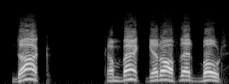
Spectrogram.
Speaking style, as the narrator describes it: amplified voice boomed over the water

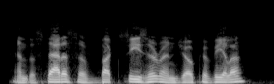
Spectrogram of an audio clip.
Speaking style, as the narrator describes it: Pitt asked

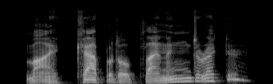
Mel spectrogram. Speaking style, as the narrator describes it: Goyette asked in a confused tone

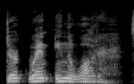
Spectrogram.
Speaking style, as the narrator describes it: Summer panted

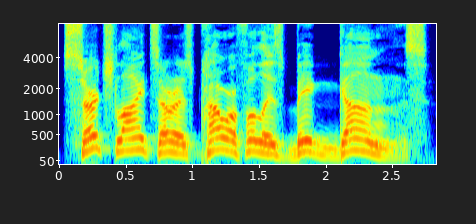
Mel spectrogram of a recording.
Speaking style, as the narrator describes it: Falconer shouted

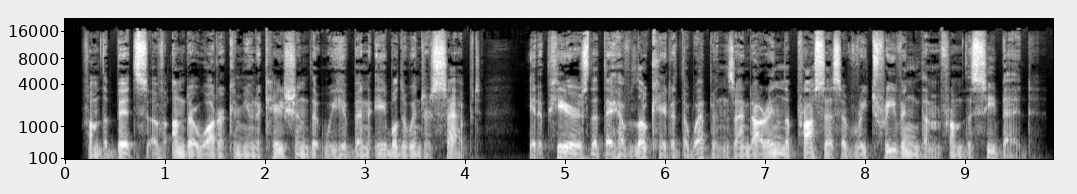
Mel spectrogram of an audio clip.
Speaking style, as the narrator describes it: Tongju said in a quiet voice

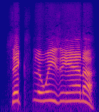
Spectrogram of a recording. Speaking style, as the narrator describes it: cried

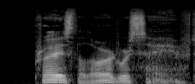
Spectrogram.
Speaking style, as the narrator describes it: murmured the helmsman, his face red from the effort, his arms numb with exhaustion

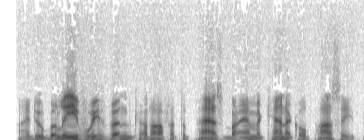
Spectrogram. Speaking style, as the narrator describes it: Pitt muttered softly

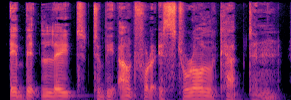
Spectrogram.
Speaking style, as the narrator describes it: said coldly

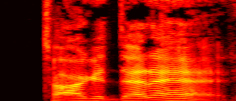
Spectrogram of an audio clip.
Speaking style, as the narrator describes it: called out

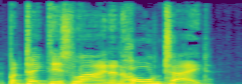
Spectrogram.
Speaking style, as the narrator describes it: Murphy yelled

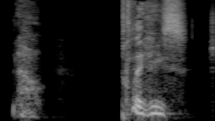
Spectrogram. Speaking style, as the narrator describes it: pleaded, her voice becoming little more than a rasping whisper

